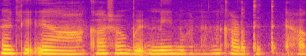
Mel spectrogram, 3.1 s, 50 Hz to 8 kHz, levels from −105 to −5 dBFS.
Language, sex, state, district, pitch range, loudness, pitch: Kannada, female, Karnataka, Raichur, 180-195 Hz, -15 LUFS, 185 Hz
